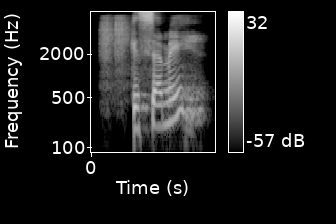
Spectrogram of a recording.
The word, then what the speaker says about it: Gethsemane: Gethsemane?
